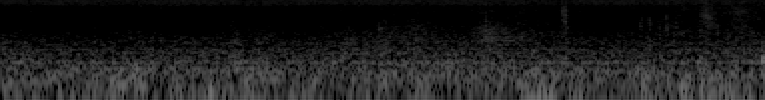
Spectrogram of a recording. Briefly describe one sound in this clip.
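Footsteps echo softly in a large, reverberant hall.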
